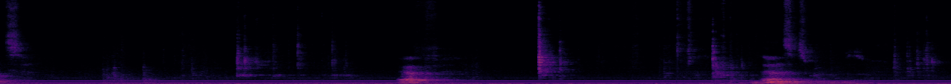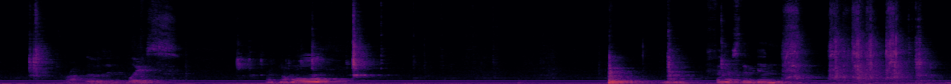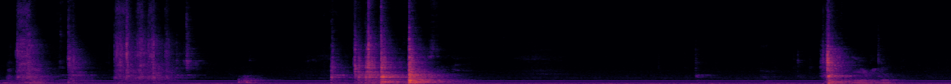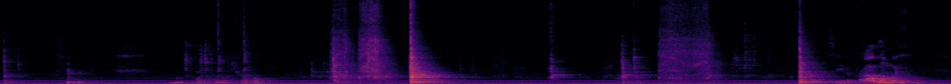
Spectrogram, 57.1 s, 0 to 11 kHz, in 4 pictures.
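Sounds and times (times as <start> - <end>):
screwdriver driving screws: 26.0 - 28.0, 30.2 - 31.2, 52.7 - 53.6.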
